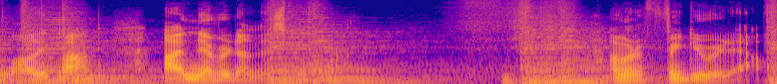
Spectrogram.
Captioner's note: chuckling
